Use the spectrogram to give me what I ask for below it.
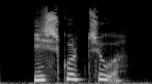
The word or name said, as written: isskulptur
